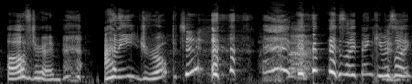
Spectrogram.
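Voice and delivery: telling it through high, loud laughter; laughing. Real, not acted. Telling friends how the snatcher dropped it, laughing. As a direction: crack up while getting the words out.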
